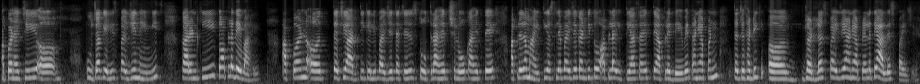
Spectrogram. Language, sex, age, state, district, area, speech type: Marathi, female, 18-30, Maharashtra, Mumbai Suburban, urban, spontaneous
